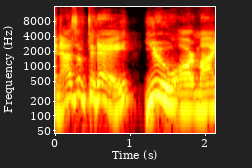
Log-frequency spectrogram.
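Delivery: forceful, overwhelming, loud, powerful commanding voice. A game master voices a mysterious voice to the players, loud and powerful voice. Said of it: "It is loud and it is also powerful".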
